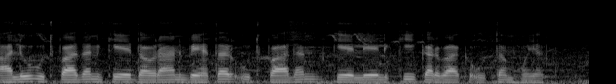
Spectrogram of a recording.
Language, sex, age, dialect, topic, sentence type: Maithili, male, 18-24, Eastern / Thethi, agriculture, question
